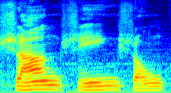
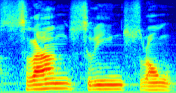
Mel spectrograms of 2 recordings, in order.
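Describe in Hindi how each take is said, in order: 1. पहला शब्द 'sh' ध्वनि से शुरू होता है। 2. पहला शब्द 's' ध्वनि से शुरू होता है। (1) "चंद्रदेव का मंत्र है" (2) "अगर आप श्रांग श्रीं सौं कह देंगे तो वो केतु का मंत्र हो जाएगा"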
